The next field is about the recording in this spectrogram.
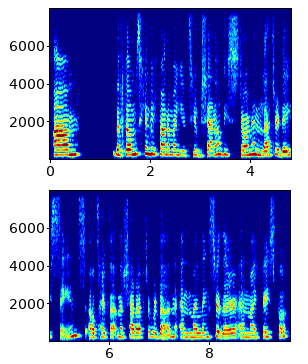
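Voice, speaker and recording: Chatty woman, slightly high voice. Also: steady tone, normal speed, fairly bright tone. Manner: chatty, eager, self-promoting. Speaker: actor and writer. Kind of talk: casual chat. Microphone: video call.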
